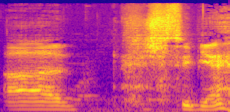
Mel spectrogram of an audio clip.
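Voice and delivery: English-speaker accent in French; hesitant learner French with English accent; foreign accent in French. Real, not acted.

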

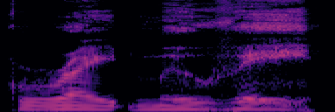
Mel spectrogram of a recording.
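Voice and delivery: very slow, weighty pronouncement; drawn-out verdict. Retold or imitated. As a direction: stretch each word right out as the tipsy neighbour. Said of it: "looks at me for a while and he goes".

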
